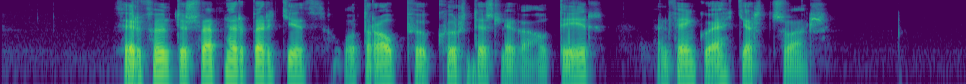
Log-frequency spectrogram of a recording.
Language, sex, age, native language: Icelandic, male, 60-69, Icelandic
